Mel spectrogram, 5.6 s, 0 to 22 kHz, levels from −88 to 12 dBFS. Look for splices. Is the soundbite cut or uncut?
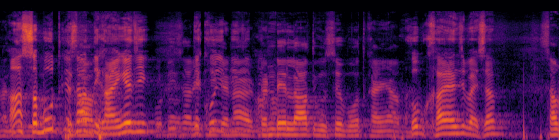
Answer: cut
